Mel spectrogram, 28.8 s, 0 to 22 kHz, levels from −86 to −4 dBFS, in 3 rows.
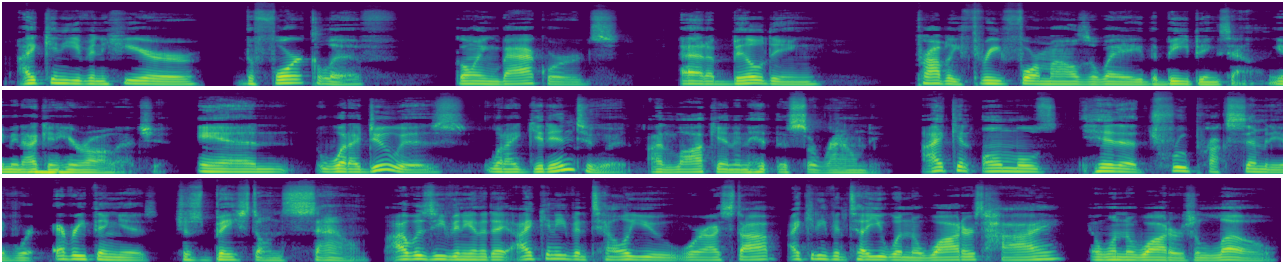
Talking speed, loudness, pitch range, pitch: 180 wpm, -20 LUFS, 115-145 Hz, 125 Hz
